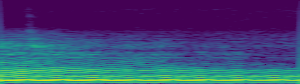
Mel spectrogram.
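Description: A single sustained note on a Les Paul electric guitar, third fret of the E string, held with gentle vibrato and a touch of reverb, loud and close with no talk.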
